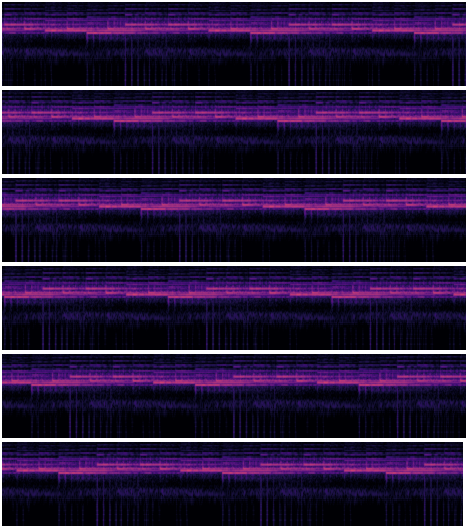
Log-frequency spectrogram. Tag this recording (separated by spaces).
Alien Ambient Audio awe Background Dub Dubstep Effect Electronic Funny Noise Sci-Fi Sound Spooky suspense Synth Weird wonder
